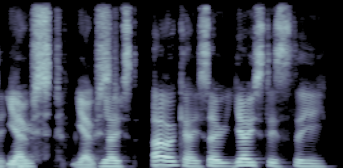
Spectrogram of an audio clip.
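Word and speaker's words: Joost: okay so the first one is on the juiced dot blog i don't know if i've said never pronounced that right juiced or is it yoast oh okay so yoast is the pronunciation so yeah yoast.blog but it's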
